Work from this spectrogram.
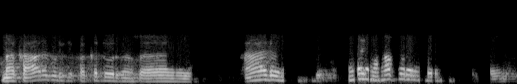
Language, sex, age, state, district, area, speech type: Tamil, male, 18-30, Tamil Nadu, Sivaganga, rural, conversation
